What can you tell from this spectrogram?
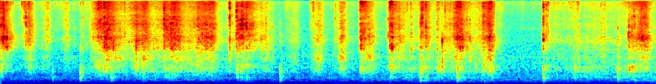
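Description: Metal spoon stirring crumbly Oreo cookie crumbs into sticky marshmallow creme in a plastic mixing bowl: repeated irregular scraping and knocking strokes against the bowl, about two a second, with a short lull near the end.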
